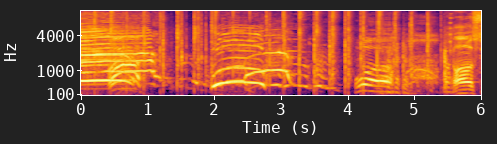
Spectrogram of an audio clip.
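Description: Several people exclaiming in delight and clapping their hands, a quick run of claps between long drawn-out cries of excitement.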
